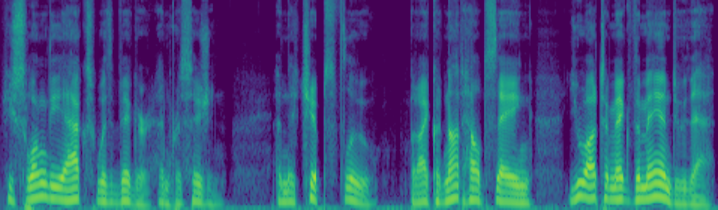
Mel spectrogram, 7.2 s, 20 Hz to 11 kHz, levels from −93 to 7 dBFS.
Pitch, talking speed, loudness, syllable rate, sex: 115 Hz, 215 wpm, -17 LUFS, 5.1 syllables/s, male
